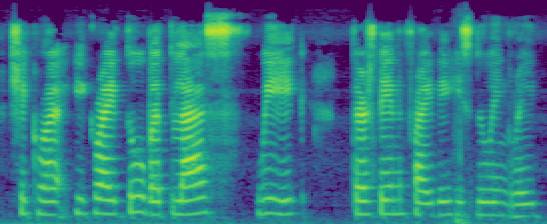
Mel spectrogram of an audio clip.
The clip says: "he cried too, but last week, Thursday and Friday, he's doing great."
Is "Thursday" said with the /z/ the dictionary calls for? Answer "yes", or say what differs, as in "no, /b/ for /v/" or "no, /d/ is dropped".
no, /s/ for /z/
